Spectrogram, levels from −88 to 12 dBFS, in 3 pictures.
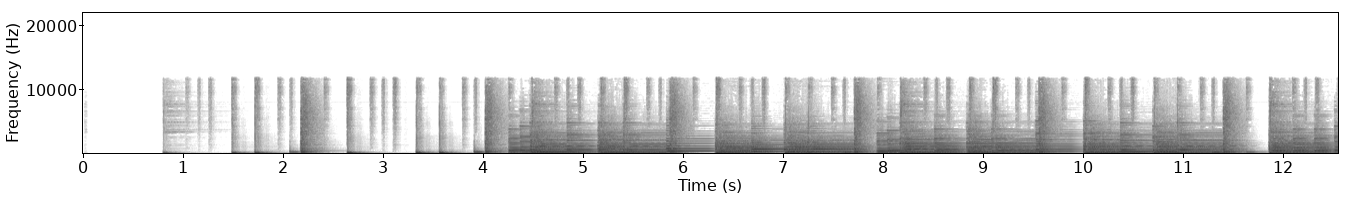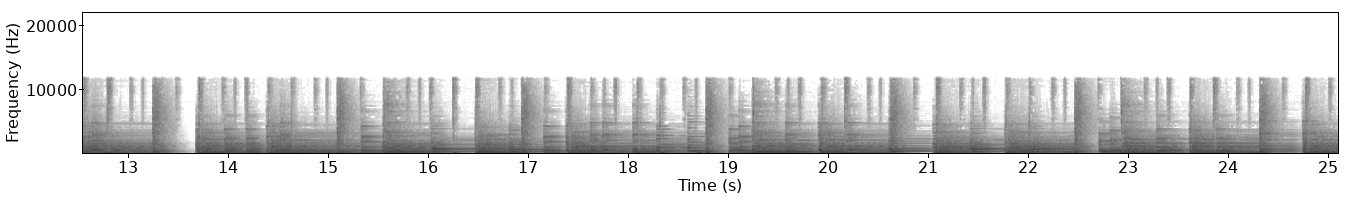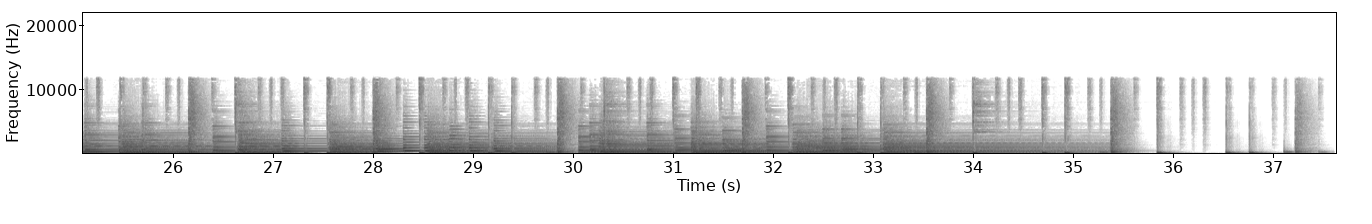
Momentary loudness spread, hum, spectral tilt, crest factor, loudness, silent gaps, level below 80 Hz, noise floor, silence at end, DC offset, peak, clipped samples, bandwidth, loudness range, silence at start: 11 LU; none; -5.5 dB/octave; 14 dB; -19 LUFS; none; -30 dBFS; -51 dBFS; 0.25 s; under 0.1%; -6 dBFS; under 0.1%; 12 kHz; 5 LU; 0.8 s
